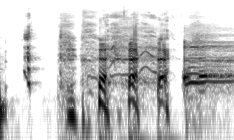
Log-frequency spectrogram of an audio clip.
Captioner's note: laughter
